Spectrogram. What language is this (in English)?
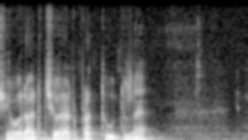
Portuguese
